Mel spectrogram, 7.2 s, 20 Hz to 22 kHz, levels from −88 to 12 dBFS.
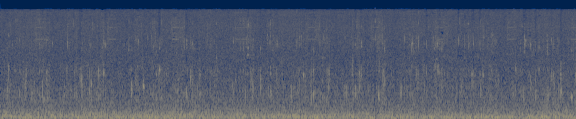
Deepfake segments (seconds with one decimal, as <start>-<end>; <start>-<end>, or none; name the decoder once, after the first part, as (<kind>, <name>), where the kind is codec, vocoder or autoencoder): none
